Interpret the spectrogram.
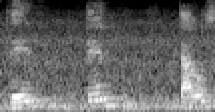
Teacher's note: mouth or at the front of the mouth behind the teeth the tip of the tongue is still at the front of the mouth behind the teeth · there is no vocal cord vibration and so the tongue is still at the tip of the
